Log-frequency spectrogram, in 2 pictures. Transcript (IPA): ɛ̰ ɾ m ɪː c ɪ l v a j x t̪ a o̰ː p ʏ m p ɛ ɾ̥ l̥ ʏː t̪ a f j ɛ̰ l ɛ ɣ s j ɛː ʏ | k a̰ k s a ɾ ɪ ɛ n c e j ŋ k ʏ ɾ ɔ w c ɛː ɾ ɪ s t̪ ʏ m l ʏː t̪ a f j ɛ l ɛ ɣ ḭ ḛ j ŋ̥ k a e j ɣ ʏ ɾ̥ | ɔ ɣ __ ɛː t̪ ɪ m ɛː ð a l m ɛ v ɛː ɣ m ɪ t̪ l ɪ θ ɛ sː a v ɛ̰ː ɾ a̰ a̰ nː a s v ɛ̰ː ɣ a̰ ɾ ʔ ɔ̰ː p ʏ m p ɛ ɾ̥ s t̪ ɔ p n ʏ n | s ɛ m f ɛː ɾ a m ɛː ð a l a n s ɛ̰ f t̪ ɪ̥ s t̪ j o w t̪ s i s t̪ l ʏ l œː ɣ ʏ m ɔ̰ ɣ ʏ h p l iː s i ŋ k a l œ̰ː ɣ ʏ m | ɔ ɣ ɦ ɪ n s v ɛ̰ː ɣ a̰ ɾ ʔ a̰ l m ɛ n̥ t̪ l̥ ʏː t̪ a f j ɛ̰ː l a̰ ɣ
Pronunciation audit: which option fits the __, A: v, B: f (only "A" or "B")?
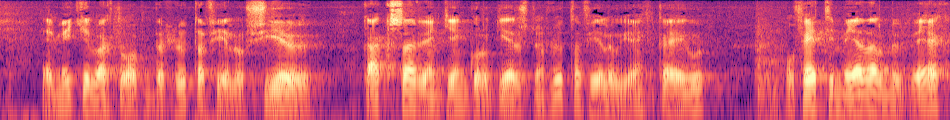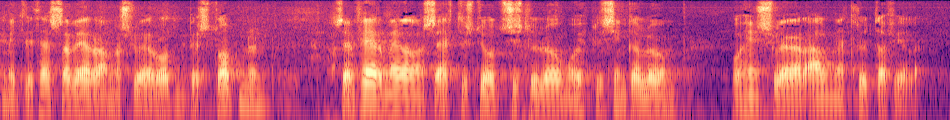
B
